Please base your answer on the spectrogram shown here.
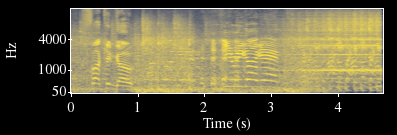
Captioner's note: laughs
